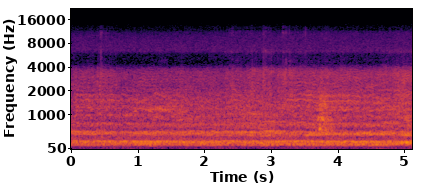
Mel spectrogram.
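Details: Honey bees feeding at a 3D printed tabletop feeder in a Colorado garage in January, active during unseasonable 60-degree warmth: a continuous low droning hum with layered overtones, swelling slightly near the end.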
